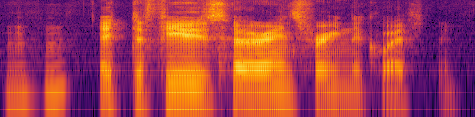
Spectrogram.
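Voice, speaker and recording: A man's voice: on the low side, a little fast, a bit bright, no echo. A man narrating a tabletop roleplaying game as the game master.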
